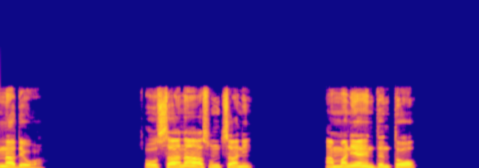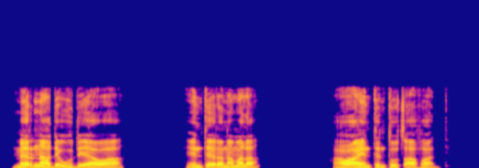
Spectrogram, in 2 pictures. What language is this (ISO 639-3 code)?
dwr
